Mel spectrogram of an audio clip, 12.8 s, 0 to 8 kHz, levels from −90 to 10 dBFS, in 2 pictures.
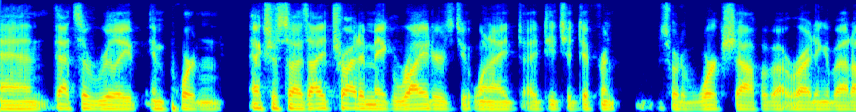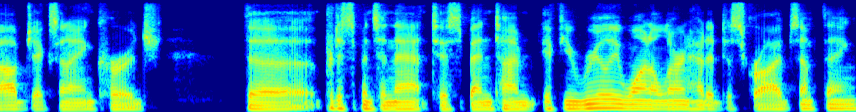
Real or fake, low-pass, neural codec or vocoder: real; 7.2 kHz; none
